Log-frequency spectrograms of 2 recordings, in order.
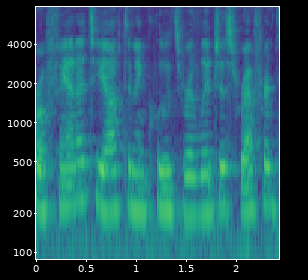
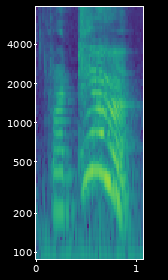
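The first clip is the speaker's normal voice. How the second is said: raised, forceful swearing; high-pitched mock outburst; acted angry curse; 7 semitones higher, 4 dB louder than usual. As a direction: let out aggression on the curse. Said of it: "I'm using anger".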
